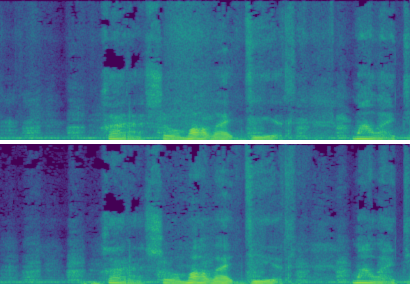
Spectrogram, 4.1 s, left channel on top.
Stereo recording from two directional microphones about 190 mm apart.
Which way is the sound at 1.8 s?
35° right (ahead or behind).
